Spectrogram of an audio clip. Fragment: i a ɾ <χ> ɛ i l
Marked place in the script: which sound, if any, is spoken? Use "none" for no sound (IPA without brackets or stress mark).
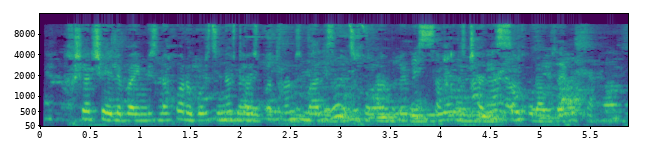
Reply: ʃ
